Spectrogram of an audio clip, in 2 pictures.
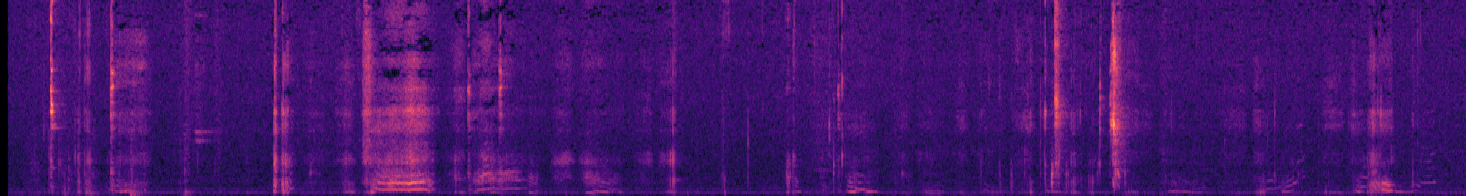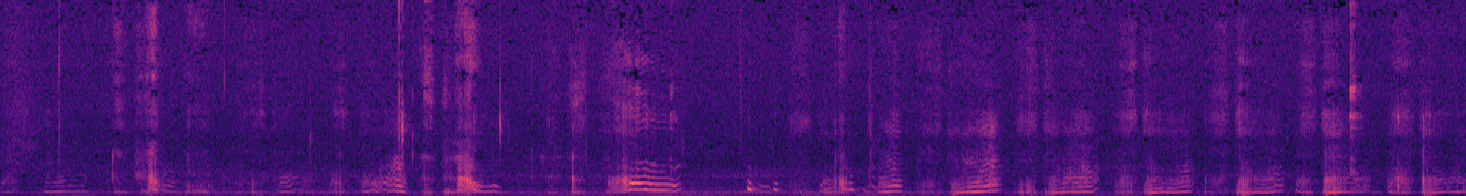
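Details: Young child wheezing: noisy breathing with brief whistling, musical tones, mixed with babbling and fussy vocal sounds.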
